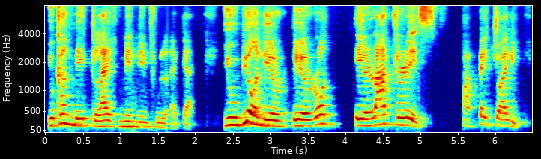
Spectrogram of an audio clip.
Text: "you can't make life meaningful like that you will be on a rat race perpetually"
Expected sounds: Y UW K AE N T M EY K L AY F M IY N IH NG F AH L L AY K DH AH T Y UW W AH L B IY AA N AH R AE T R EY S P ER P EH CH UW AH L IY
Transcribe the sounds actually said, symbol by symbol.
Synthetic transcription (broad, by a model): Y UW K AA N M EY K L AY F M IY N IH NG F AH L L AY K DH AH T Y UW W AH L B IY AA N AH R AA T R EY S P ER P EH CH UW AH L IY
